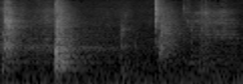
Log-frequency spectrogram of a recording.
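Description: A few brief handling noises, short clicks and rustles: a metal icing cutter taken from its card-and-plastic packaging and set down on rolled icing, three sharp sounds about a second apart.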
